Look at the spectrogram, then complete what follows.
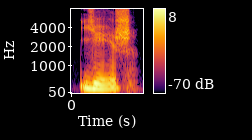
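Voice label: "jež", Croatian; mreznik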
